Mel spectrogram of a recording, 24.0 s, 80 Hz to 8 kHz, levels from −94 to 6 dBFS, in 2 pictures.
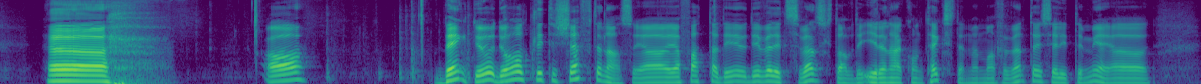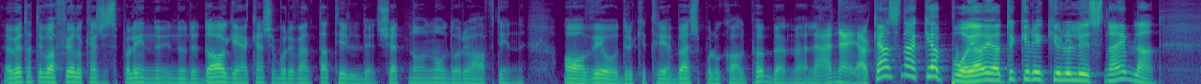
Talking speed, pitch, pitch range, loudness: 195 wpm, 125 Hz, 115-155 Hz, -24 LUFS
